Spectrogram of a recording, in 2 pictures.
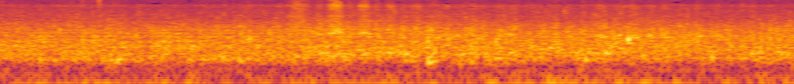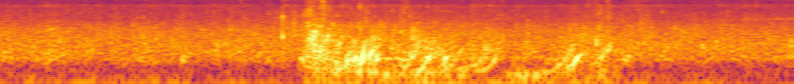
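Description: A river stream flowing steadily, with a burst of splashing and sloshing about seven seconds in, lasting under two seconds, as a person dunks under the water.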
